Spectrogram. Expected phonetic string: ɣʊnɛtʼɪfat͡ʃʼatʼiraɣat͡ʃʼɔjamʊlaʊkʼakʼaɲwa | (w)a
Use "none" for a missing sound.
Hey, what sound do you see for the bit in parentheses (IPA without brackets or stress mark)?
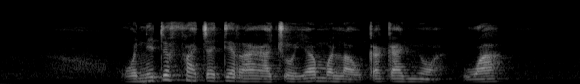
w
